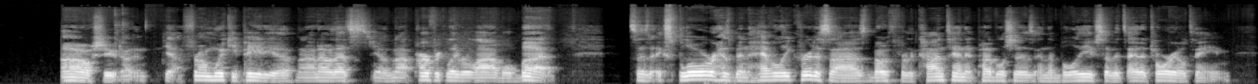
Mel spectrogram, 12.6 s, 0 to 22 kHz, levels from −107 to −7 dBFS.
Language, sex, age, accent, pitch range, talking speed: English, male, 30-49, American, 110-135 Hz, 170 wpm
